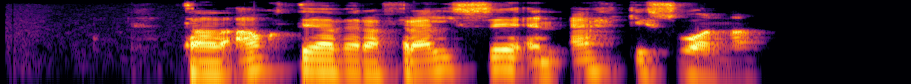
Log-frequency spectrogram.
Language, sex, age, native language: Icelandic, male, 30-39, Icelandic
